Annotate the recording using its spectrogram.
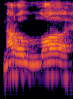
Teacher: তারপরে দেখেন নুন জবর না, র লাম জবর অল, না রল, লাম খাড়া জবর ল, আল্লাহ শব্দের লামের ডাইনে জবর মোটা আওয়াজে পড়তে হবে, রর উপরে জবর তাও মোটা আওয়াজে পড়তে হবে।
